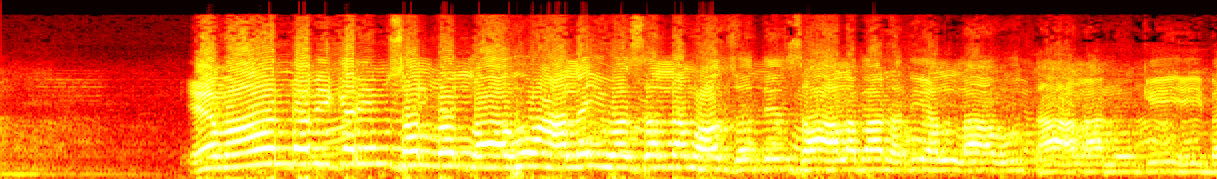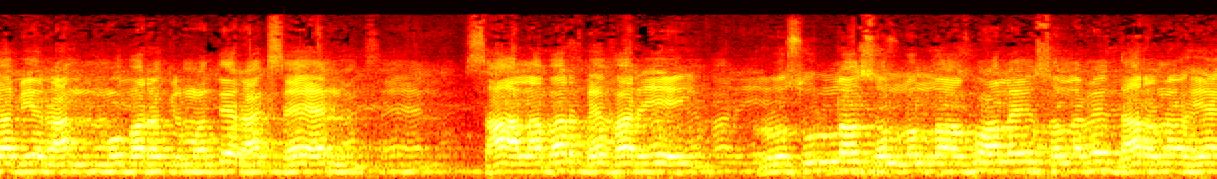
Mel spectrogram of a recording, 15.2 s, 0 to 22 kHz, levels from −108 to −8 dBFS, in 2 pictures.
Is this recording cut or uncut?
uncut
